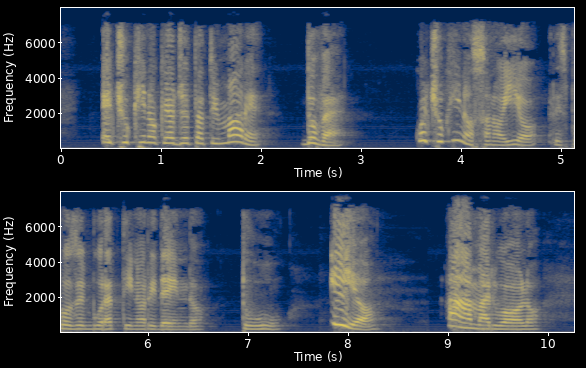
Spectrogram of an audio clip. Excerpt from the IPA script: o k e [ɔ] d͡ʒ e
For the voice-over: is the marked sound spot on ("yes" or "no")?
yes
